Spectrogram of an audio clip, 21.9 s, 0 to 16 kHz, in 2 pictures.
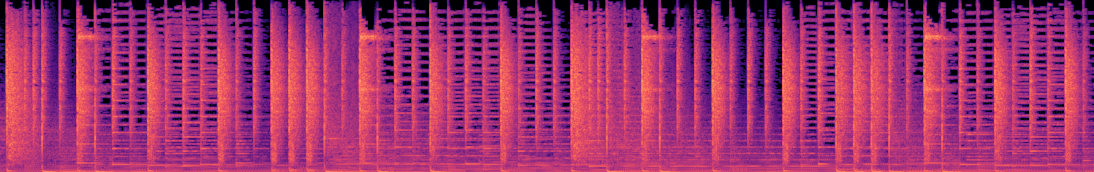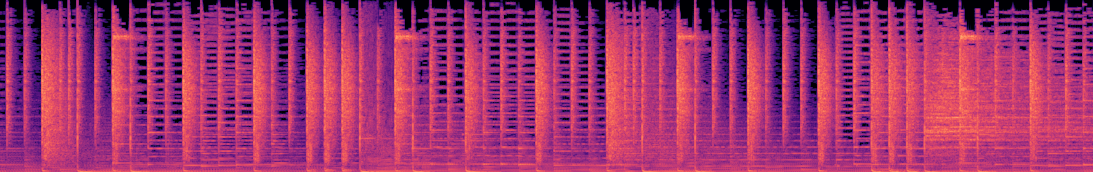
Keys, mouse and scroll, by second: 2.0 shift+click, 4.0 click, 7.5 right click, 9.2 click, 21.4-21.8 click.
